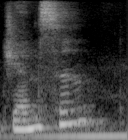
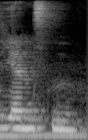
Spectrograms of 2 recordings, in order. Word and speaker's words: Jensen: by Daniel ill Jensen or is it Yensen because we've got Yensen as a last name in Denmark and then you don't pronounce it as an English J but if she's not Scandinavian I think it's still Jensen do you guys know it's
